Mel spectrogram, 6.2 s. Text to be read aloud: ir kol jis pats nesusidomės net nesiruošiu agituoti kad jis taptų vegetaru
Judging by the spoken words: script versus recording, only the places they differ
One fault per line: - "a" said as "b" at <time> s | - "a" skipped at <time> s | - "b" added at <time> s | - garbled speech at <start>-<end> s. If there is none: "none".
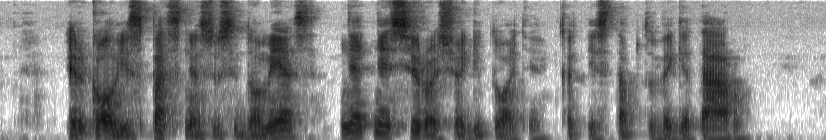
none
